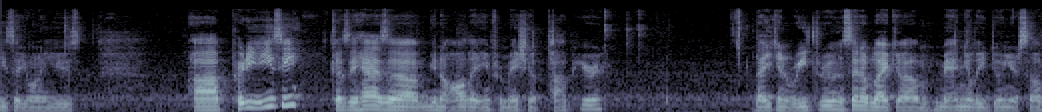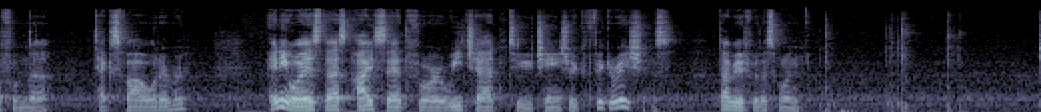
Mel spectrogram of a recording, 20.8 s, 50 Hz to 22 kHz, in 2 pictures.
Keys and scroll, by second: 19.4 ctrl+a, 19.9 1.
